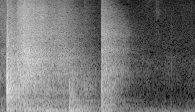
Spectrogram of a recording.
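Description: A child's sneaker thrown onto a laminate floor, landing with a knock and skidding across it in a loud scrape that fades over about a second and a half, with a second, smaller knock a little over a second in.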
